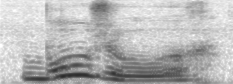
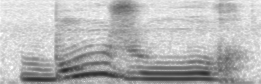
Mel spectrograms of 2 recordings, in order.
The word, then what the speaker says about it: bonjour: In the word bonjour, you might notice that you didn't hear the N in the middle, and in fact that little letter group ON makes the sound un.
